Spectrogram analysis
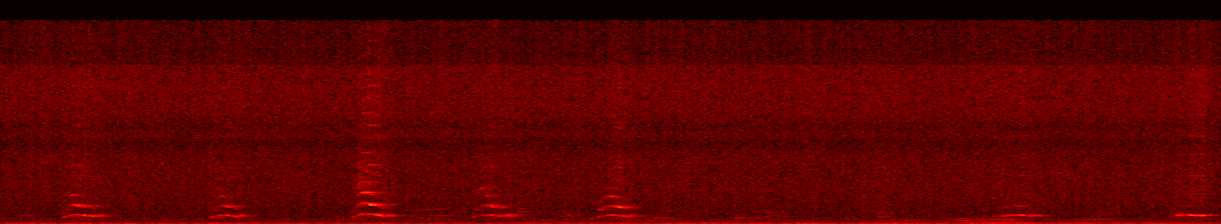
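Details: Siamese kitten meowing about eight times, strong arched cries early, then softer, quieter mews later, with a steady low hum throughout.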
